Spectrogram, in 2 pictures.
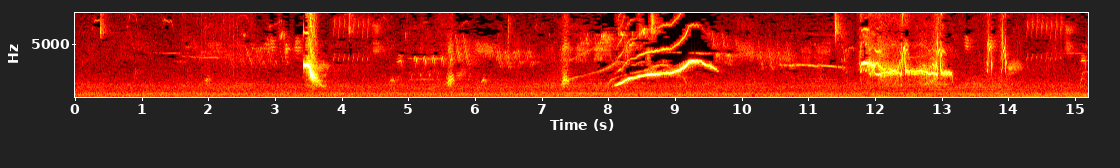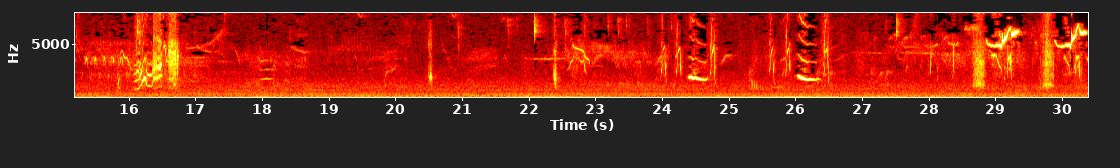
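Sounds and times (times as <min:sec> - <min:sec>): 
European starling calling: 0:03.4 - 0:03.8, 0:07.3 - 0:09.7, 0:10.8 - 0:14.2, 0:15.1 - 0:18.6, 0:23.7 - 0:26.6, 0:27.4 - 0:30.3.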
